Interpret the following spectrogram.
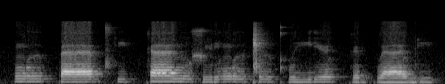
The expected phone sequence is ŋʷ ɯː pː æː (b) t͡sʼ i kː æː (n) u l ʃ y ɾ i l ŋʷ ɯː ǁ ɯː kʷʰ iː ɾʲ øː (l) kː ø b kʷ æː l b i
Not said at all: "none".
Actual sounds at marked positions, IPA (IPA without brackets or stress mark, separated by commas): b, n, l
